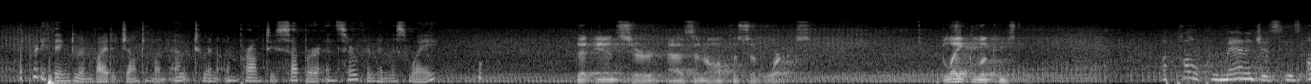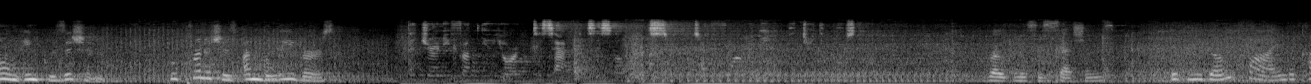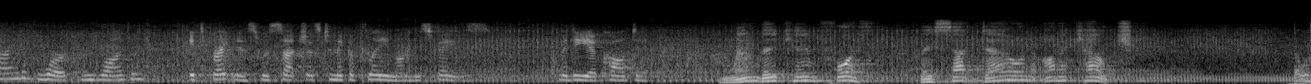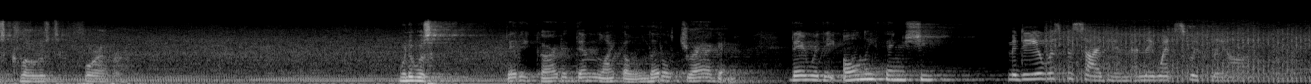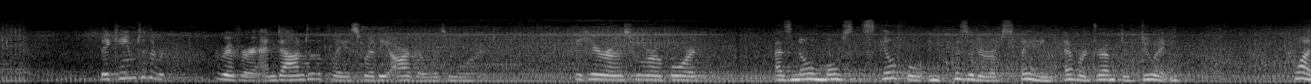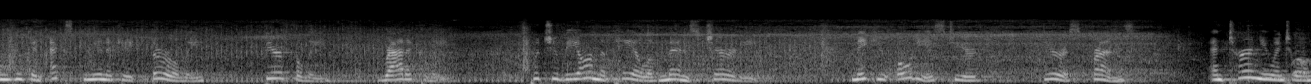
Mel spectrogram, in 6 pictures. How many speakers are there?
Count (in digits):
9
